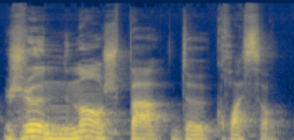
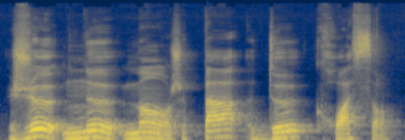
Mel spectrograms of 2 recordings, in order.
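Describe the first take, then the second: First: The word ne is reduced to a bare n. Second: The word ne is said as a full syllable.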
